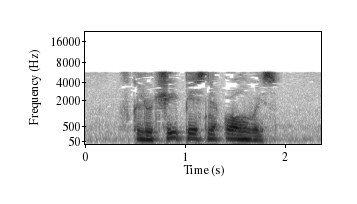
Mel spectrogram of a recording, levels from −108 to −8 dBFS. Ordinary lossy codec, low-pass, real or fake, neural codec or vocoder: MP3, 24 kbps; 7.2 kHz; real; none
